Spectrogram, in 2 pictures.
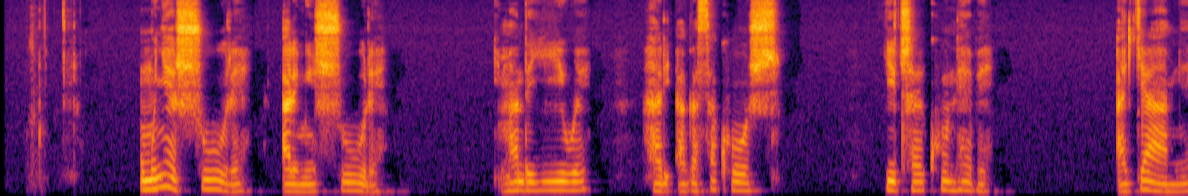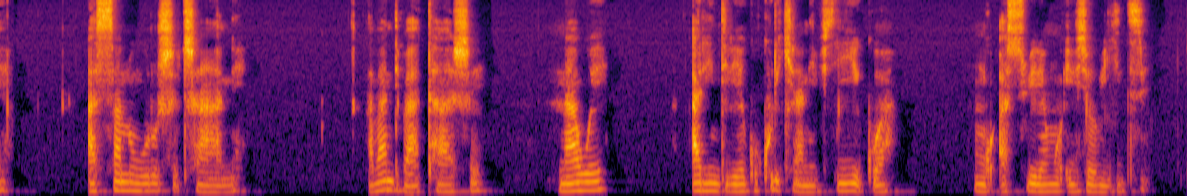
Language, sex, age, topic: Rundi, male, 25-35, education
